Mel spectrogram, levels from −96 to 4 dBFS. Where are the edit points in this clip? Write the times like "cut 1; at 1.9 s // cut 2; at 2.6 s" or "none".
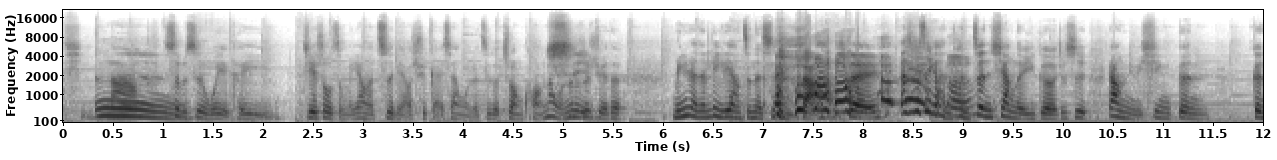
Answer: none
